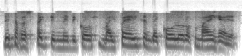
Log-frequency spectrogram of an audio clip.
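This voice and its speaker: A man's voice: on the high side, fairly even intonation, normal speed, husky. A man being interviewed who speaks formally and graciously, thanking often. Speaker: interview guest. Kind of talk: interview conversation. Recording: tinny phone-line call.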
